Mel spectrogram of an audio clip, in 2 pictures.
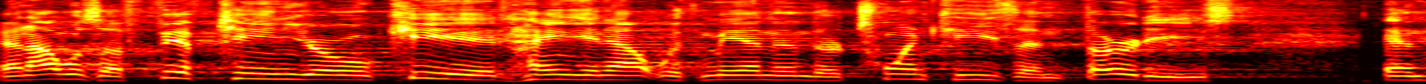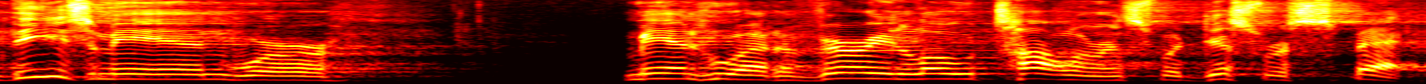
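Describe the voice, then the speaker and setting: A man speaks at a high pitch and a fairly slow pace, using ordinary pitch variation. Room echo can be heard. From West Virginia. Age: 60s. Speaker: guest speaker at church. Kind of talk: testimony. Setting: church.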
